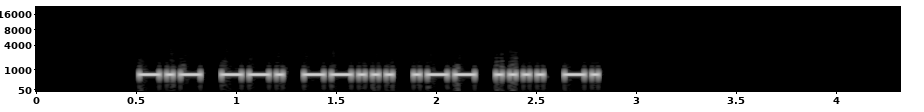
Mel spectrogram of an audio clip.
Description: Morse code, heard as a keyed tone, about 36 wpm, 700 Hz. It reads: KG7WHN
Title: USA Call Signs - 6 Characters - Repeated 2x - 35wpm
